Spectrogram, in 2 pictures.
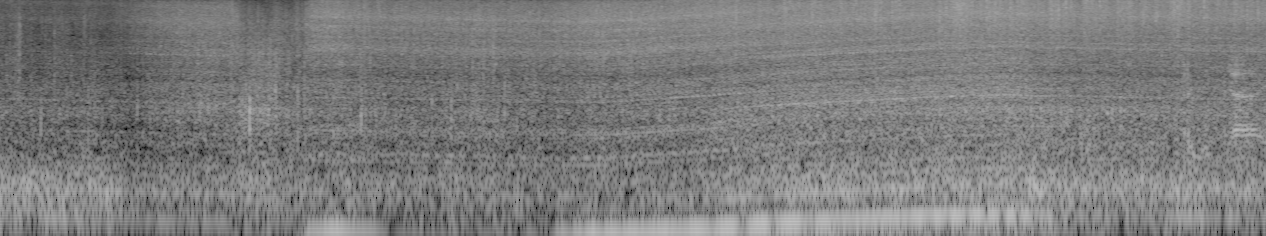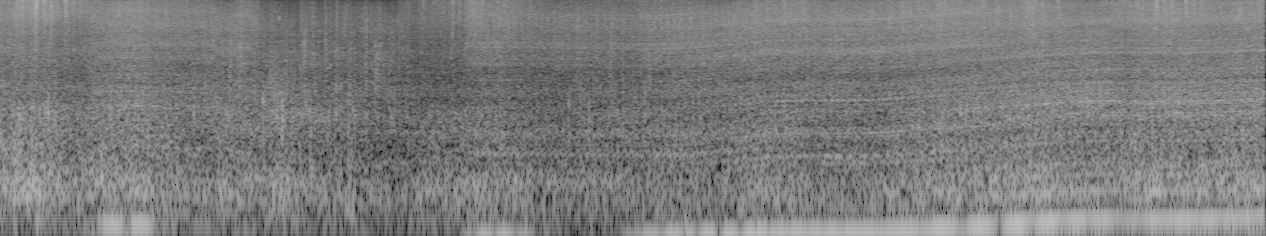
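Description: Tyres roll and splash over wet, rough ground.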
